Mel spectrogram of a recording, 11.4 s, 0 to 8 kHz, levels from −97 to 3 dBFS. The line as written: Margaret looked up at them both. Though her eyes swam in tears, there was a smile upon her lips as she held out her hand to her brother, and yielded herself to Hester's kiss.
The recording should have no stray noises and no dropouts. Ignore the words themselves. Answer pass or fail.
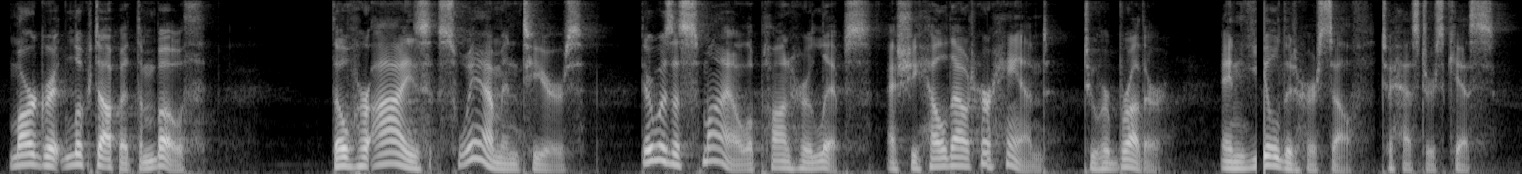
fail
